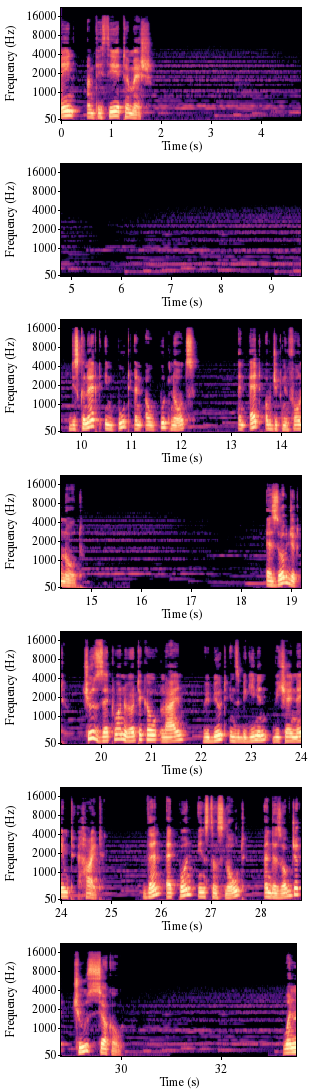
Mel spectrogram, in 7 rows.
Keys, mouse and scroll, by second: 3.9 Left, 6.7-8.6 drag, 8.9-9.3 drag, 9.9-10.9 scroll up 10, 10.9-12.8 middle drag, 12.8 click, 13.2 x, 13.7 click, 14.9 shift+a, 17.6-18.2 scroll up 1, 18.2 click, 25.0 shift+a, 30.0-32.0 drag, 32.3-33.5 drag.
